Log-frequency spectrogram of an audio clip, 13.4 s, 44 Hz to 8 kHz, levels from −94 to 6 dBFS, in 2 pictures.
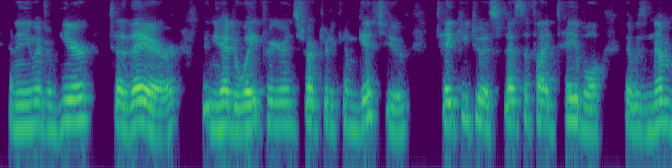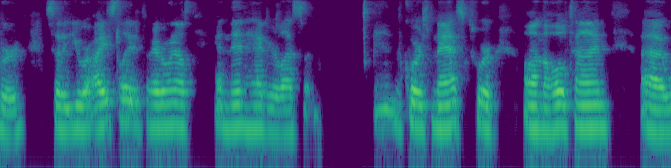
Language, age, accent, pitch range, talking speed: English, 40-59, American, 150-180 Hz, 230 wpm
